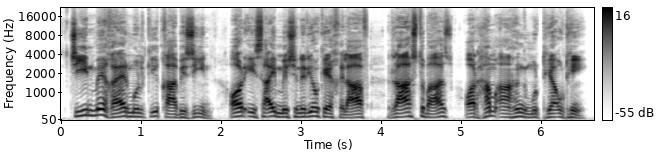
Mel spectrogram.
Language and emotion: Urdu, neutral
